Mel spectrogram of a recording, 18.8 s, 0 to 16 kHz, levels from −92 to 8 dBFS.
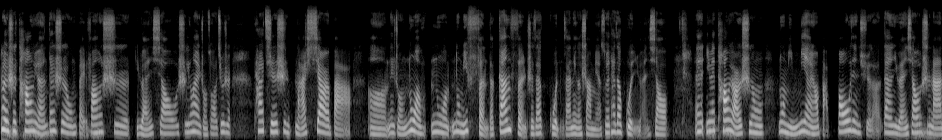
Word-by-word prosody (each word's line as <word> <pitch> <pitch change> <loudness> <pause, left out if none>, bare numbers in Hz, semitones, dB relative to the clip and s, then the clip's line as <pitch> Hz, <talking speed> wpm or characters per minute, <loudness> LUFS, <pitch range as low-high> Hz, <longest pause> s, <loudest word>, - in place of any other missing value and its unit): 对， 280 -2 +9
是 240 0 +3
汤 245 +1 +4
圆， 180 -3 -1
但 250 +2 +1
是 235 -3 -1
我 185 - -1
们 185 - -4
北 - - -7
方 205 +2 0
是 195 -6 -3
元 170 -1 -3
宵， 180 -1 -3
是 205 - -6
另 215 +1 -2
外 235 -2 +1
一 - - -5
种 160 -3 -6
做 170 +1 -8
法。 165 - -6
就 220 +6 -2
是 200 -3 -4 0.5
它 250 +1 +2
其 235 -1 0
实 225 - +4
是 220 -3 -2
拿 170 0 -1
馅 230 +3 +3
儿 190 -3 +4
把， 165 -5 -3 0.3
呃， 160 -3 -2
那 195 +1 -2
种 165 -3 -3
糯 220 -10 +3
糯 210 -5 0
糯 235 0 -1
米 220 +3 +4
粉 185 - -2
的 150 +2 -4
干 235 - +6
粉 185 -10 -3
直接 180 +2 -2
滚 170 -3 0
在 155 0 -5
那 175 0 0
个 160 - -2
上 165 -3 -3
面， 145 0 -6
所 200 - -5
以 200 - 0
它 225 - -1
叫 220 -1 +2
滚 185 -6 0
元 150 - -13
宵。 155 -3 -1 0.5
呃， 230 +3 +2
因 235 +2 +1
为 250 - +2
汤 265 +1 +6
圆 235 - +4
儿 175 +2 +4
是 230 - -1
用 195 -3 0 0.3
糯 240 -1 0
米 185 -5 +2
面 210 +5 +2
然 170 - 0
后 - - 0
把 - - -8 0.2
包 235 +3 +5
进 240 -6 0
去 160 -6 -8
的， 135 - -11
但 200 -2 0
元 165 -1 0
宵 205 +2 +1
是 205 -1 -3
拿 155 -2 +3
195 Hz, 250 characters per minute, -26 LUFS, 170-225 Hz, 0.5 s, 对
